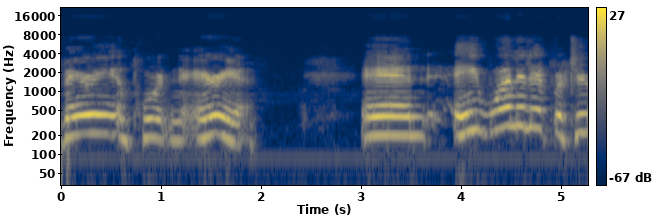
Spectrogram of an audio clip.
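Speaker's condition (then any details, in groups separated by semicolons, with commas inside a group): Cerebral palsy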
